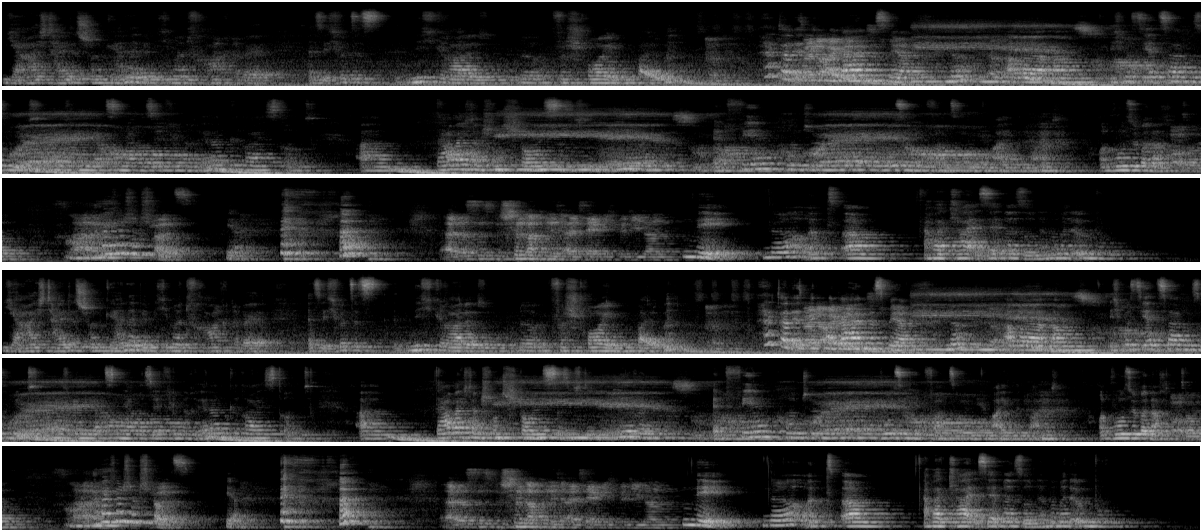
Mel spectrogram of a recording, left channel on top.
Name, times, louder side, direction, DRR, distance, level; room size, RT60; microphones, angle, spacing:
voice 1, 0.0-6.8 7.6-18.7 19.1-20.4 20.7-22.4 23.0-24.1 24.9-25.6 26.2-26.3 26.8-27.5 30.8-31.2 31.6-32.8 33.2-35.0, right 2 dB, 60° right, -2 dB, 0.4 m, -29 dB
sound 1, 1.0-12.3, equal, 40° left, 0.8 m, -43 dB
voice 2, 2.1-2.4 7.0-7.4 7.7-9.3 9.8-10.0 22.2-22.6 23.6-23.8 24.6-25.0 25.4-25.6 26.3-26.6 28.0-30.6 32.0-32.1, equal, 15° left, -11 dB, 1.0 m, -34 dB
sound 2, 6.4-7.6 8.3-9.5 10.2-11.3 12.1-13.1 14.0-15.0 15.8-16.7, equal, 85° left, 1.0 m, -33 dB
sound 3, 9.1-14.2 15.1-15.2 16.3-22.2 24.3-25.1, equal, 40° right, 1.0 m, -32 dB
2.9 x 2.1 x 2.3 m, 1.0 s
head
